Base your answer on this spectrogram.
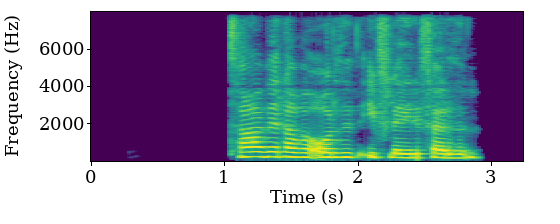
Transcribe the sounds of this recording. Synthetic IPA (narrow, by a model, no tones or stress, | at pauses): t̪ʰaːvɪɾ̥havaʔɔɾðɪðifleːjɾɪfɛɾðʏm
